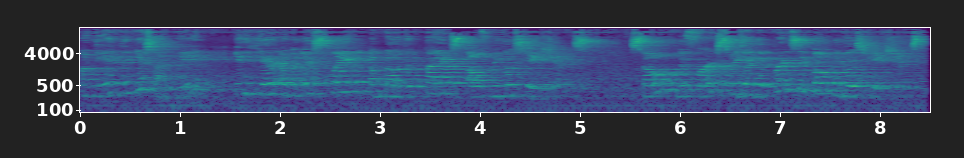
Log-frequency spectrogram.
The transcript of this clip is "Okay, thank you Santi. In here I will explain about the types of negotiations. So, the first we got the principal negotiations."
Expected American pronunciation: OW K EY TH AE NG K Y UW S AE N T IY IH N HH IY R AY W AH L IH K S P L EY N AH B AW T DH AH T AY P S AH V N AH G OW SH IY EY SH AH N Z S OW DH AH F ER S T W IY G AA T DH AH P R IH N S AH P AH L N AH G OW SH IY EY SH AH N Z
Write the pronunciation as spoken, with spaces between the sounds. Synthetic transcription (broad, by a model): OW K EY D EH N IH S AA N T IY IH N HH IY R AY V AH N IH K S P L EY N AH B AW T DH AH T AY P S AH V N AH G OW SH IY EY SH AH N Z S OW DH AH F ER S T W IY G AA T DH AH P R IH N S AH P AH L N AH G OW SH IY EY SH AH N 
